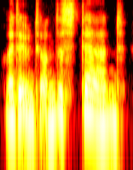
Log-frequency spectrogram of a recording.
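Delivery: high, plaintive complaint. A narrator's reading. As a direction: protest helplessly, at a loss. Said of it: "said Mother plaintively".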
